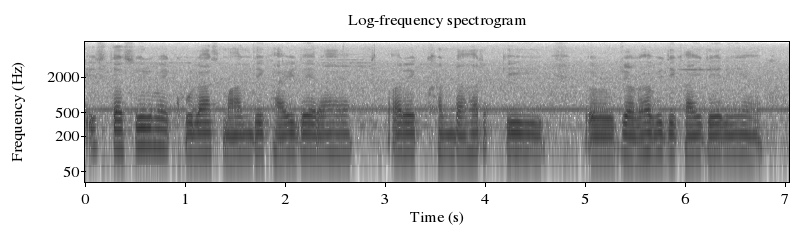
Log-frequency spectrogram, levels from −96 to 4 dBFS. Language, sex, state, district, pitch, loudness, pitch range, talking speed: Hindi, male, Maharashtra, Aurangabad, 110 Hz, -27 LUFS, 105-115 Hz, 155 wpm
